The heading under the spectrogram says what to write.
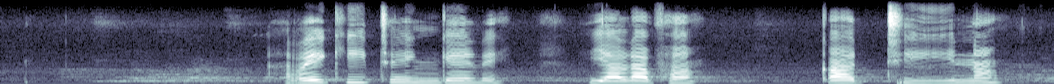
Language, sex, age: Venda, female, 25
